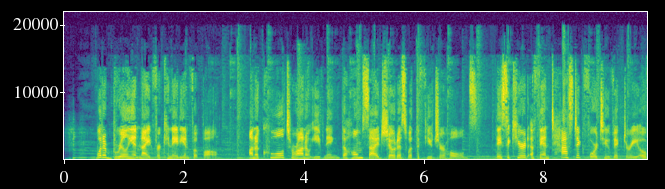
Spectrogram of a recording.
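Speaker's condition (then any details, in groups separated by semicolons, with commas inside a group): No condition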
